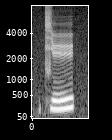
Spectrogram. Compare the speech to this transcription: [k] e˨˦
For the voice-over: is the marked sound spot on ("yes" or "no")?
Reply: no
